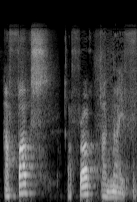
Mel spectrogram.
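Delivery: teacher modelling English words; English model words. Shown as a demonstration. Teacher reading the examples aloud to students, clear English. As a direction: say "A fox, a frog, a knife" clearly for the class. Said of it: "Ahí tenemos, miren".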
